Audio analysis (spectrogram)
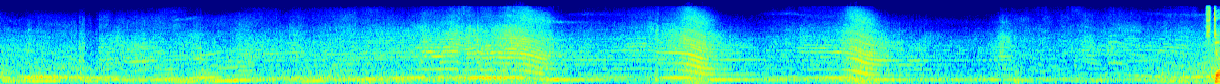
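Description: Race cars circle the Long Beach track, engines swelling and fading as they sweep past one after another at moderate distance, their pitch dropping with each pass; a commentator's voice is faint underneath.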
